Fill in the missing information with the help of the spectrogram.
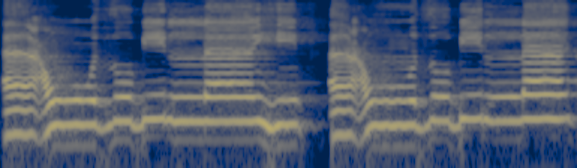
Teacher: Ingat ya, dubillahnya mengangkat.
